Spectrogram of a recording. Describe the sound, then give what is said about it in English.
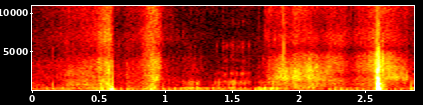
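A cat purrs steadily, a low rhythmic rumble running throughout, with a few soft rustling bumps and one sharper click near the end. “Want to say hi, kitty?”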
